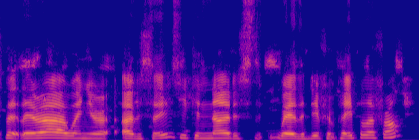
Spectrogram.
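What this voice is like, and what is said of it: Australian accent. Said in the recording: “I'm an Aussie, New South Wales, but apparently I've got a terrible accent even in Australia.”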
